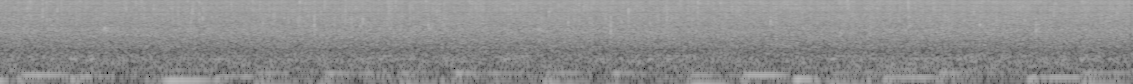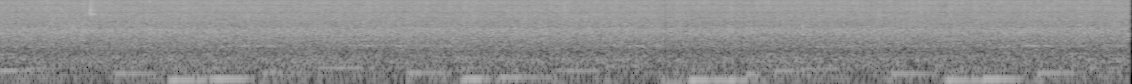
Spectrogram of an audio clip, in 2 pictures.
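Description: Steady rain falling on palm foliage and splashing into puddles on the ground, with irregular low rumbles underneath.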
